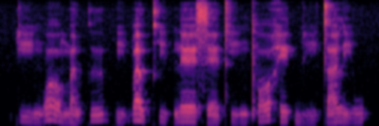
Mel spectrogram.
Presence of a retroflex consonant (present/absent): absent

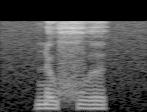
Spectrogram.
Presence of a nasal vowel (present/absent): absent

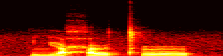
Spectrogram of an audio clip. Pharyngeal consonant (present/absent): present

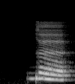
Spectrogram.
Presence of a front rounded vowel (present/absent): absent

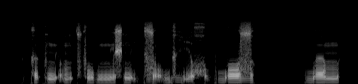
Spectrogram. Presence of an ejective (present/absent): present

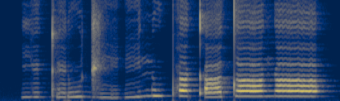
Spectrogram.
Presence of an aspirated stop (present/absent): present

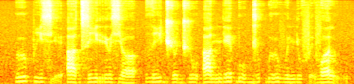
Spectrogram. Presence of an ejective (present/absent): absent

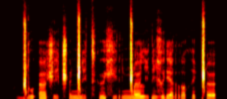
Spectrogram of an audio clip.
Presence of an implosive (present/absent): present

